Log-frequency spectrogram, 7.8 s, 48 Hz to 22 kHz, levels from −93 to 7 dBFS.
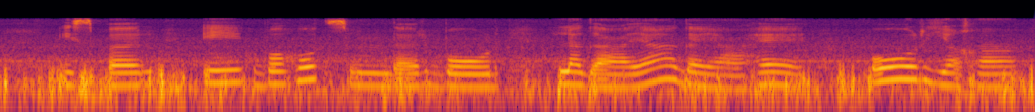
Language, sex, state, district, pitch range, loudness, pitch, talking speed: Hindi, female, Haryana, Charkhi Dadri, 195-240 Hz, -15 LUFS, 210 Hz, 85 wpm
